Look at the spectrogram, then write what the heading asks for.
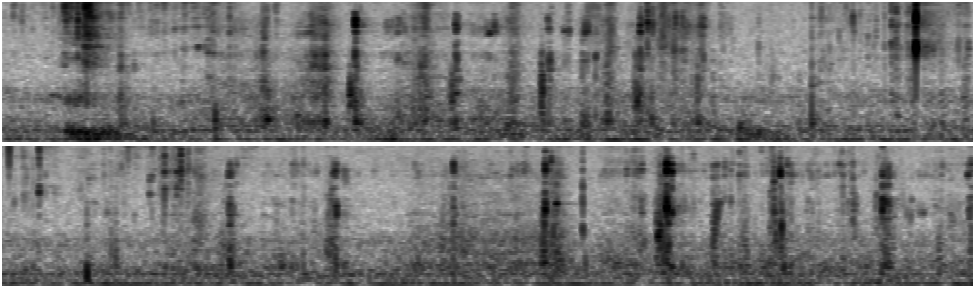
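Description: Close-miked chewing of a soft taco wrapped in thin lavash: irregular wet mouth clicks and small crunches, with one sharper click about four and a half seconds in.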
